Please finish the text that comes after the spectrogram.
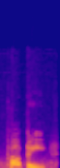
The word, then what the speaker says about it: puppy: Puppy. Use the short uh sound like cup and up.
